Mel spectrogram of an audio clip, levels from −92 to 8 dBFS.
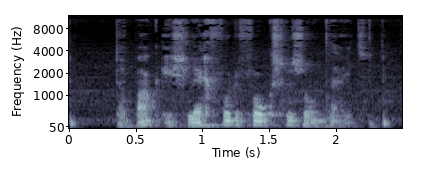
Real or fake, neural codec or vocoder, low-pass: real; none; 10.8 kHz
